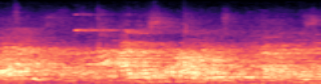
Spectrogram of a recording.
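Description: Indistinct chatter of voices echoing in a large hall, with a brief high squeak about half a second in.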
